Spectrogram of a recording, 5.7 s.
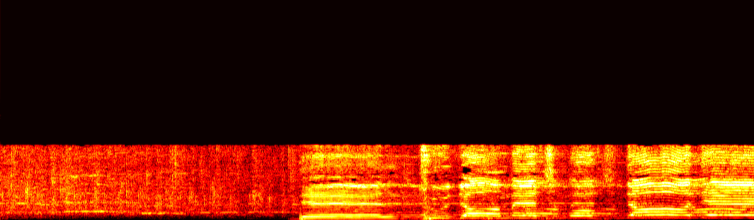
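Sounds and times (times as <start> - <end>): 
faint audience clapping: 0.0 - 3.4
speech: 2.2 - 5.5.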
